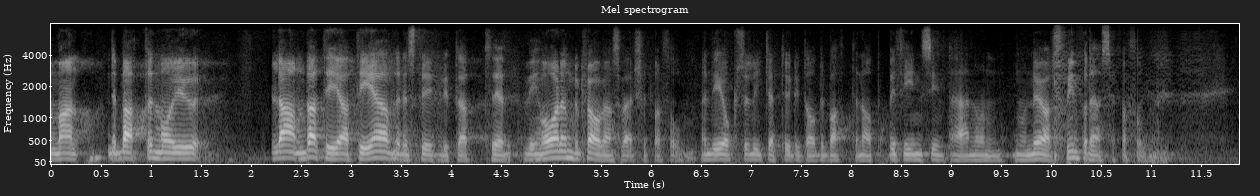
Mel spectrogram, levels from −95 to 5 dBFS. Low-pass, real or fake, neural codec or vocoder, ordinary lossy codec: 7.2 kHz; fake; codec, 16 kHz, 1 kbps, FunCodec, trained on LibriTTS, 50 frames a second; Opus, 16 kbps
